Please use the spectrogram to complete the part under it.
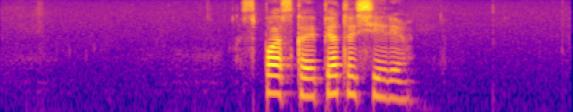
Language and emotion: Russian, neutral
